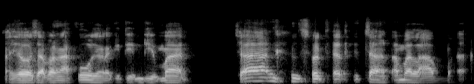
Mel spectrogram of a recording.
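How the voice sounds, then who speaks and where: Bright-voiced male pastor preaching. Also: deep voice, lively intonation, moderate pace. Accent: Indonesian. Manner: conversational and humorous, often adds "saudara ya" and laughs while telling a story. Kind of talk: sermon.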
